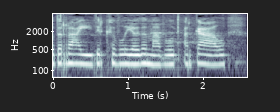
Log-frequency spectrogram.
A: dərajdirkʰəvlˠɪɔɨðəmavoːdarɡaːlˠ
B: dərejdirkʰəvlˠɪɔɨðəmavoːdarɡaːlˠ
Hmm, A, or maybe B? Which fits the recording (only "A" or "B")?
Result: A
